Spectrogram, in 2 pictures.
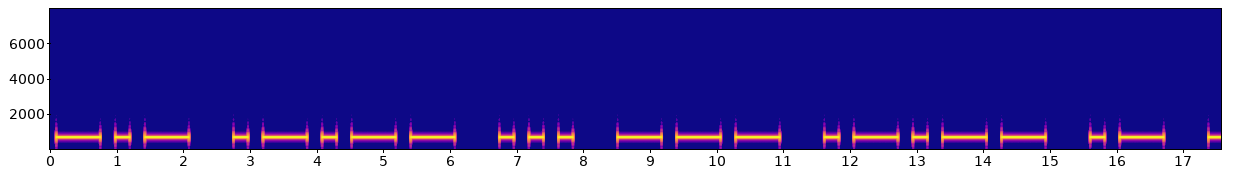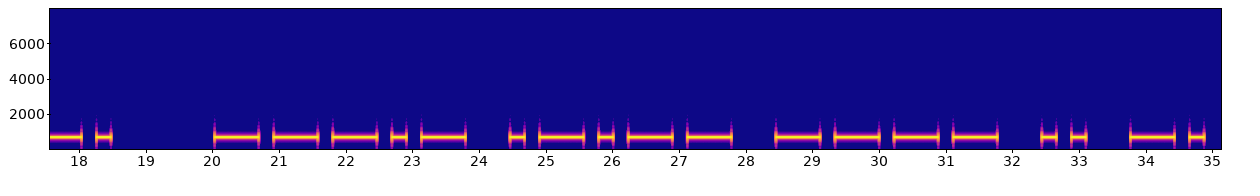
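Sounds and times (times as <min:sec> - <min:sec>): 
700 Hz Morse code tones: 0:00.1 - 0:02.1, 0:02.8 - 0:06.1, 0:06.8 - 0:07.9, 0:08.5 - 0:11.0, 0:11.6 - 0:15.0, 0:15.6 - 0:16.8, 0:17.4 - 0:18.5, 0:20.0 - 0:23.8, 0:24.5 - 0:27.8, 0:28.5 - 0:31.8, 0:32.4 - 0:33.2, 0:33.8 - 0:34.9.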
